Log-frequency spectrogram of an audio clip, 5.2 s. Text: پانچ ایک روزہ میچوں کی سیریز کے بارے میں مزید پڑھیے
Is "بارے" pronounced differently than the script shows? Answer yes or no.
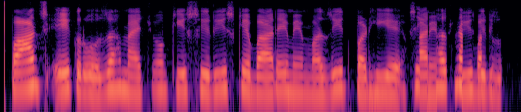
no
